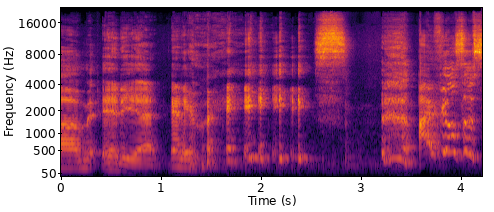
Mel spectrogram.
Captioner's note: laughs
